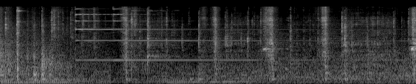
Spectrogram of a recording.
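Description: Payphone being used: a run of sharp mechanical clicks and clunks from the coin slot and dial, with a steady electronic tone sounding for about two seconds starting about a second in.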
